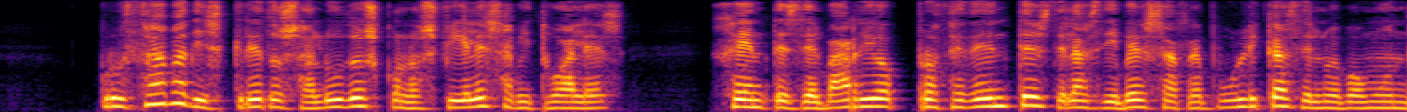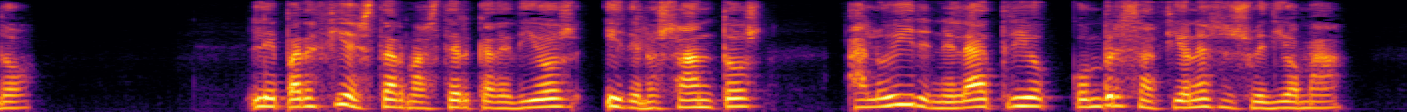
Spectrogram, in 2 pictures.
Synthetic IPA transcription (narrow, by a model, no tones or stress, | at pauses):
kɾuθaβaðiskɾe̞t̪o̞sːaluðo̞sko̞nlo̞sfje̞le̞saβit̪wale̞s | xe̞nt̪e̞zðe̞lβarjo̞pɾo̞θe̞ðe̞nt̪e̞zðe̞lazðiβe̞ɾsasre̞puβlikazðe̞lnwe̞βo̞mũnd̪o̞ | le̞paɾe̞θiae̞st̪aɾmasθe̞ɾkaðe̞ðjo̞siðe̞lo̞sːant̪o̞s | alo̞iɾe̞ne̞lat̪ɾjo̞ko̞mbe̞ɾsaθjo̞ne̞s̬e̞nsuiðjo̞ma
